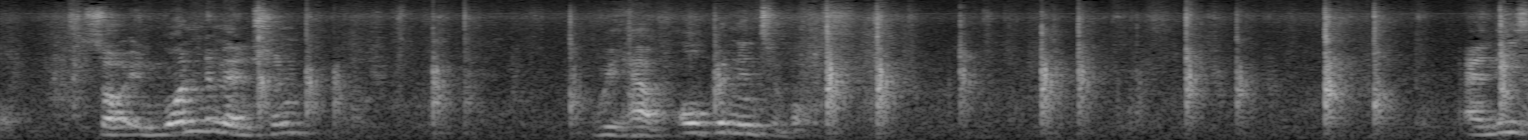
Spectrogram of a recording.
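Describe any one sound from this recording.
A man speaks calmly as he lectures.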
